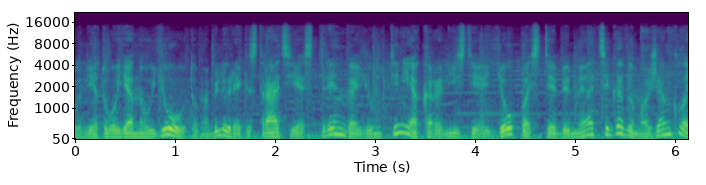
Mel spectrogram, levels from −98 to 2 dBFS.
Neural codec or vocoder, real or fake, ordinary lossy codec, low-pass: vocoder, 44.1 kHz, 128 mel bands every 512 samples, BigVGAN v2; fake; Opus, 64 kbps; 14.4 kHz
